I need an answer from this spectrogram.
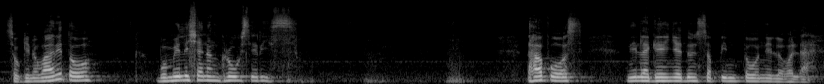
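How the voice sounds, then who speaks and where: A man's voice: on the high side, fairly even intonation, measured pace, long pauses, warm tone. A man with a Filipino accent preaching a sermon to a congregation, mixing two languages and joking with the listeners.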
